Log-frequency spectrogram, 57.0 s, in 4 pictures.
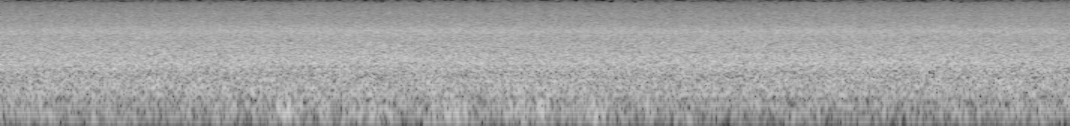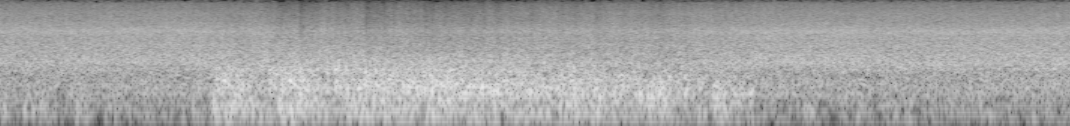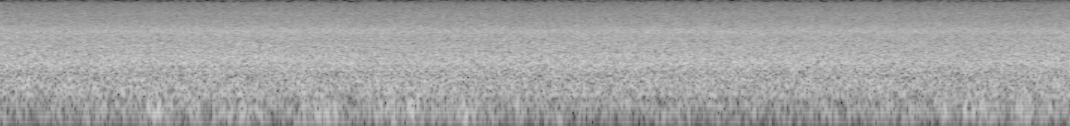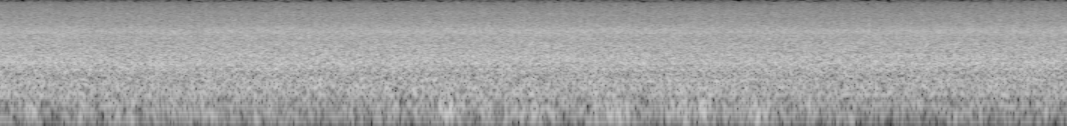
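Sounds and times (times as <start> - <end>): heavy rain on a metal roof: 0.0 - 57.0
thunder rumble: 17.0 - 24.4.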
